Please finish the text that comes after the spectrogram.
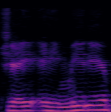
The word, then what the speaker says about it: JA Media: I've been very fortunate to start a business called JA Media, pronounced Ja Media, with filmmaker and photographer Jamal R.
